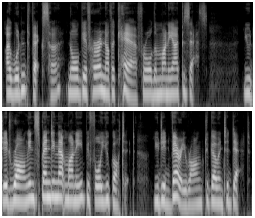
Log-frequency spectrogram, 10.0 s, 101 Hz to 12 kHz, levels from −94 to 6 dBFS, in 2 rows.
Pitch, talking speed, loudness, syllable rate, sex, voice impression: 195 Hz, 205 wpm, -19 LUFS, 5.0 syllables/s, female, feminine, adult-like, tensed, powerful, slightly bright, clear, slightly muffled, intellectual, friendly, reassuring, lively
